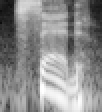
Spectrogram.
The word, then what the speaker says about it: said: that well guess what it's actually it's easy you just have to pronounce it like a short e s e d said s ed s Ed Ed like the word uh like the word education education that's better yeah now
